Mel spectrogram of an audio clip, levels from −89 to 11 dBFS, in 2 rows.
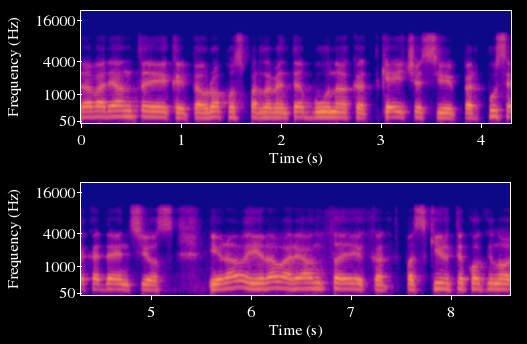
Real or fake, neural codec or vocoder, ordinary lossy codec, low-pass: fake; codec, 24 kHz, 0.9 kbps, DualCodec; Opus, 16 kbps; 9.9 kHz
